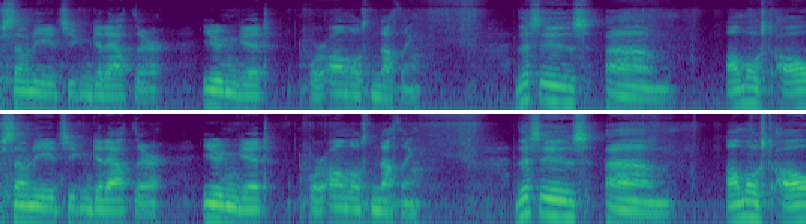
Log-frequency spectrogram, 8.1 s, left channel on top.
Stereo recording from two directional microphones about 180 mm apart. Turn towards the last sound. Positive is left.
turn(degrees=-45)  # may be behind; listen again after turning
